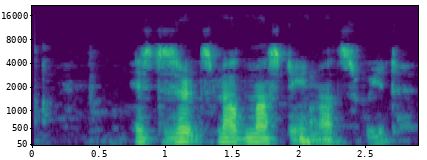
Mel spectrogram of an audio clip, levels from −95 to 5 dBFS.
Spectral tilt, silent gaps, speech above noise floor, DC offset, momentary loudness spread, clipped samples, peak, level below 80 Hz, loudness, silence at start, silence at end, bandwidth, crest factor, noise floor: -3.5 dB/octave; none; 35 dB; under 0.1%; 7 LU; under 0.1%; -2 dBFS; -58 dBFS; -20 LUFS; 0.8 s; 0.15 s; 10.5 kHz; 22 dB; -57 dBFS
